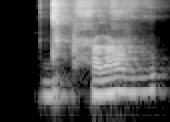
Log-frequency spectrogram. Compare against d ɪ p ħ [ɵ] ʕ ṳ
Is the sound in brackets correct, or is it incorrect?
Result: correct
